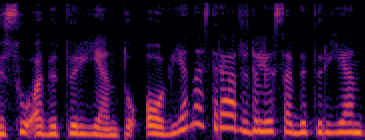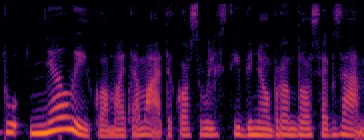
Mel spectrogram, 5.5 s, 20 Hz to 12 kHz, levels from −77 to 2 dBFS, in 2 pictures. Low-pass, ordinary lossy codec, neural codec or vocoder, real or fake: 10.8 kHz; Opus, 32 kbps; vocoder, 44.1 kHz, 128 mel bands every 512 samples, BigVGAN v2; fake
